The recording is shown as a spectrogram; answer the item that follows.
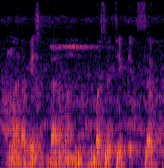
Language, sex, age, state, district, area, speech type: Gujarati, male, 18-30, Gujarat, Narmada, urban, spontaneous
